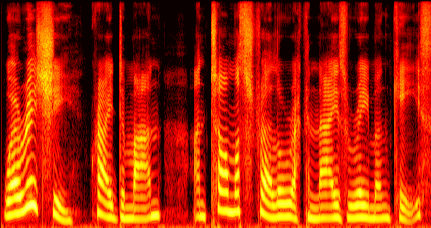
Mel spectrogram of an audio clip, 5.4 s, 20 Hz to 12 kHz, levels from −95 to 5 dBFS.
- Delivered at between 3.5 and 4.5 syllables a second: Yes, 3.9 syllables/s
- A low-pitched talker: No, high, 195 Hz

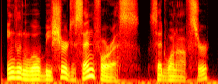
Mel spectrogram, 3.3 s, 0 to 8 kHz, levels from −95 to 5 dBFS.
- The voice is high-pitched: No, low, 105 Hz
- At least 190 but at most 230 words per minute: Yes, average, 200 wpm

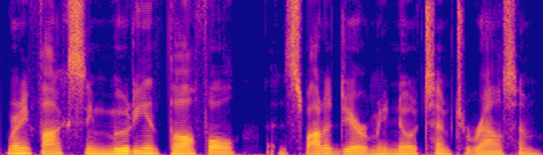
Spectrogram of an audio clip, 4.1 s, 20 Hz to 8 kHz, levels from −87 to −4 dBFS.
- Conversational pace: No, fast, 220 wpm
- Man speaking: Yes, male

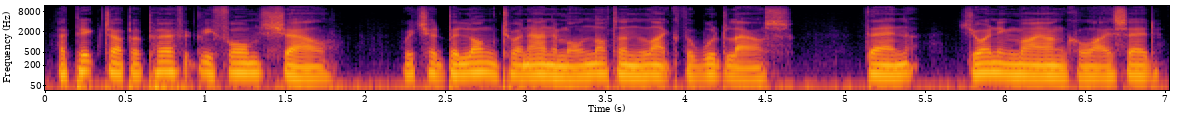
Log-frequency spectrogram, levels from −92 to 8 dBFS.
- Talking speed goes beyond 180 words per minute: Yes, average, 195 wpm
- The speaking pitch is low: Yes, low, 105 Hz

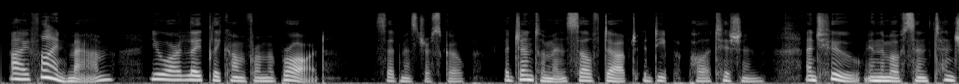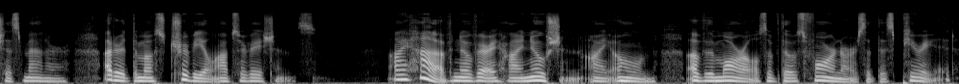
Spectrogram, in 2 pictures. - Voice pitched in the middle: Yes, medium, 165 Hz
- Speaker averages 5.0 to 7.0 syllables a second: No, 4.7 syllables/s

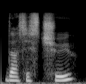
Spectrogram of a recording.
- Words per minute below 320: Yes, fast, 210 wpm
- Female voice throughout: Yes, female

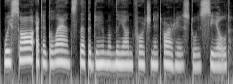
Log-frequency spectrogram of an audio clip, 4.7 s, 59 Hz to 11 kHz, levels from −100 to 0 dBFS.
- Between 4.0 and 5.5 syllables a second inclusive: Yes, 4.8 syllables/s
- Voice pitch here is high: Yes, high, 210 Hz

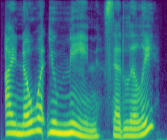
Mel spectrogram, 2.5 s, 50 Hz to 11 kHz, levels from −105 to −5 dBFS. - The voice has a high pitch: Yes, high, 205 Hz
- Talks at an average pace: Yes, average, 165 wpm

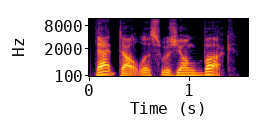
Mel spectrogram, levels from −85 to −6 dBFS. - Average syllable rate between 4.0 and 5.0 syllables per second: Yes, 4.4 syllables/s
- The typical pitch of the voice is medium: Yes, medium, 145 Hz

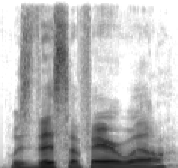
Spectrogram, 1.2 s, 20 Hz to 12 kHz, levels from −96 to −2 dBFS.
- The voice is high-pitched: No, low, 130 Hz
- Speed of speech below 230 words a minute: Yes, average, 200 wpm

